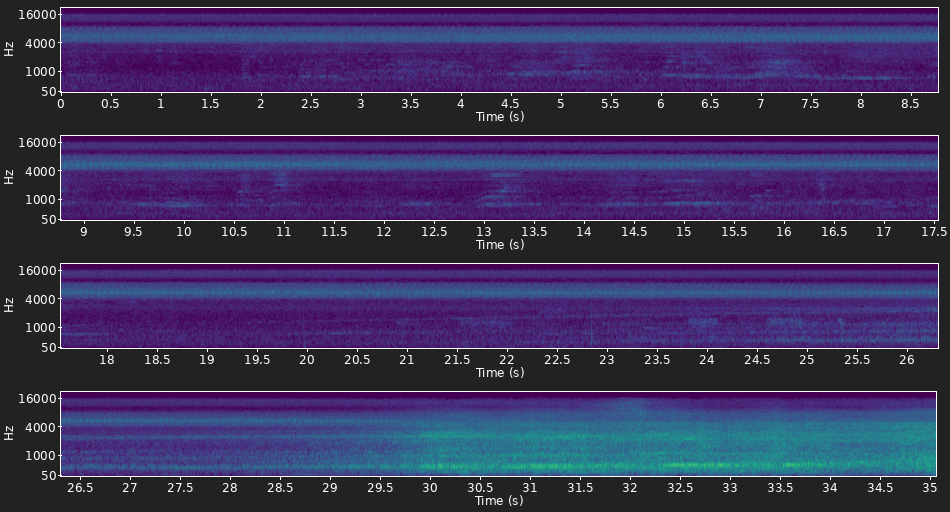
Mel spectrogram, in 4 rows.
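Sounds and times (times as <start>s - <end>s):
insect drone: 0.0s - 35.0s
electric train motor whine: 21.2s - 35.0s
train wheels on rails: 21.4s - 35.0s.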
